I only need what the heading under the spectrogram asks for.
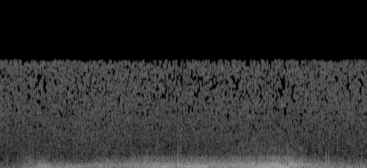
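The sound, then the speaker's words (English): A car engine rumbles low and revs as the car drives against a stalled car's bumper to push it, its droning pitch shifting and the sound swelling louder toward the end before easing off, with no voices. “drive against his bumper. Give us a shove.”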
